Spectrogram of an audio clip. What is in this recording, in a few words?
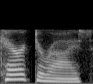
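"characterized", US English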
